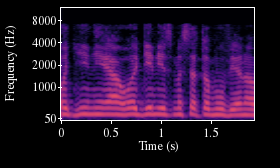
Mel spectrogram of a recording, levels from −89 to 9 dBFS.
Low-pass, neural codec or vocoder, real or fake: 7.2 kHz; codec, 16 kHz, 1.1 kbps, Voila-Tokenizer; fake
